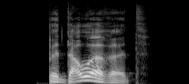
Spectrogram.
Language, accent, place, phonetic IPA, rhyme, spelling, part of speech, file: German, Germany, Berlin, [bəˈdaʊ̯əʁət], -aʊ̯əʁət, bedaueret, verb, De-bedaueret.ogg
- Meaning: second-person plural subjunctive I of bedauern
